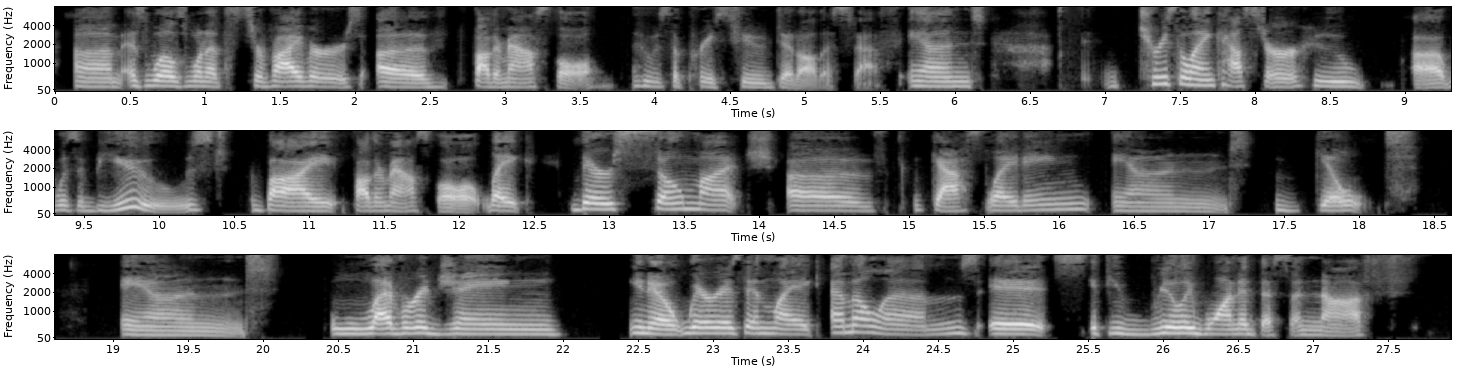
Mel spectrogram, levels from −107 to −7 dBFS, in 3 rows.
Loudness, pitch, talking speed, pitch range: -26 LUFS, 175 Hz, 115 wpm, 160-195 Hz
